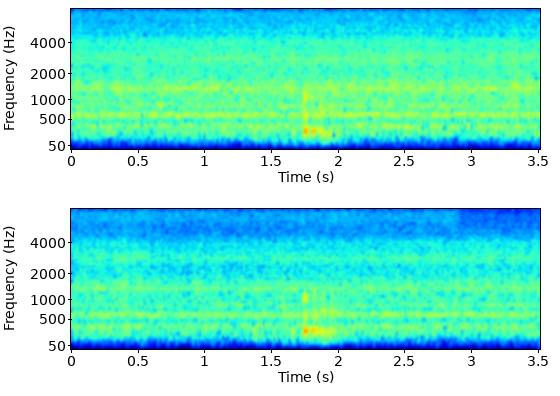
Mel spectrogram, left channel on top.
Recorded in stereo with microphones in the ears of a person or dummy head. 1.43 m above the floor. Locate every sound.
1.4 s footsteps: 15° left (ahead or behind), 8 m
